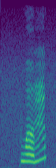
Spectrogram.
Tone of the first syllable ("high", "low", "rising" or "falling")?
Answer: rising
